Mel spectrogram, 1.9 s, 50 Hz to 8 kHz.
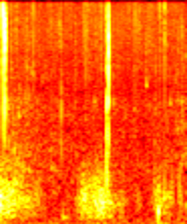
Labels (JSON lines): {"label": "biophony, growl", "recorder": "SoundTrap 600 or HydroMoth"}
